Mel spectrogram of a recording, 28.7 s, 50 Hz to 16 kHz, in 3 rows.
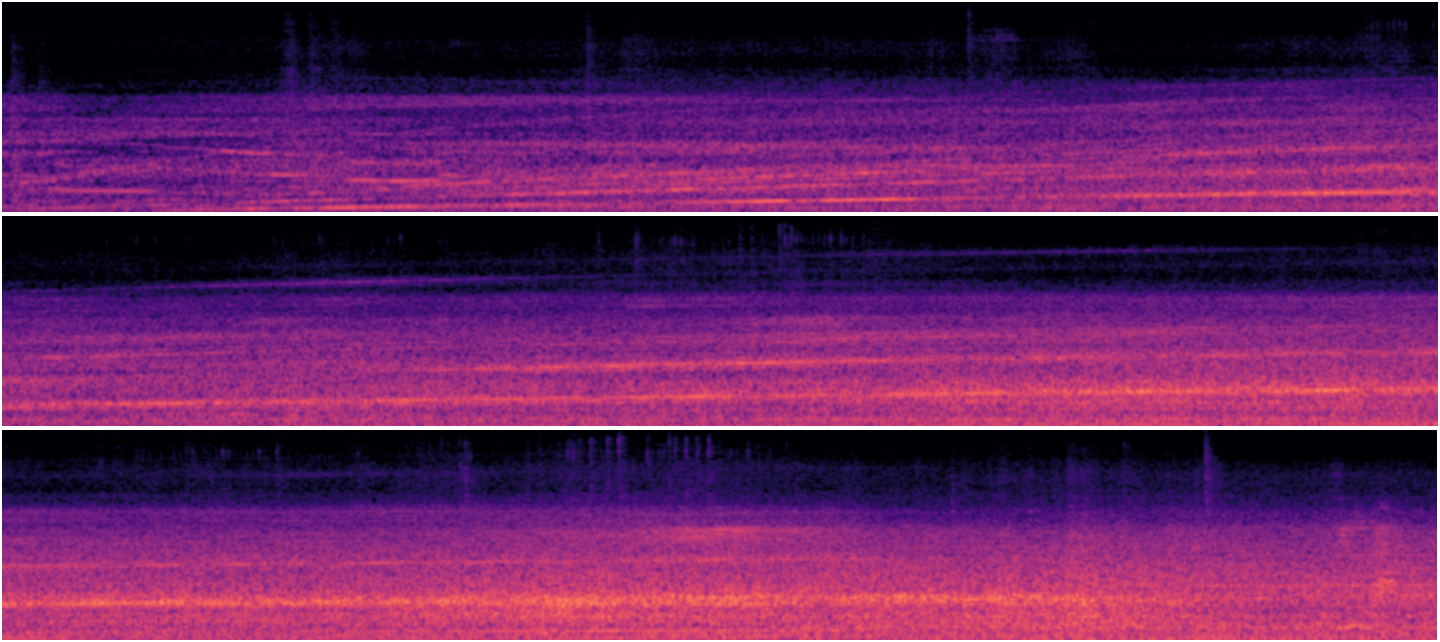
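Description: A Tokyu 3000 series electric train's Toshiba IGBT VVVF inverter and traction motors pulling away and accelerating. Several tones rise in pitch together and level off near the end, while the rolling noise of the wheels on the rails grows steadily louder with speed.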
